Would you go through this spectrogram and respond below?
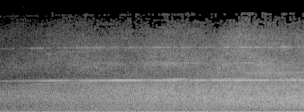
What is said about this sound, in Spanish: El avión de la KLM, pilotado por Van Santen, levanta el morro en el despegue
